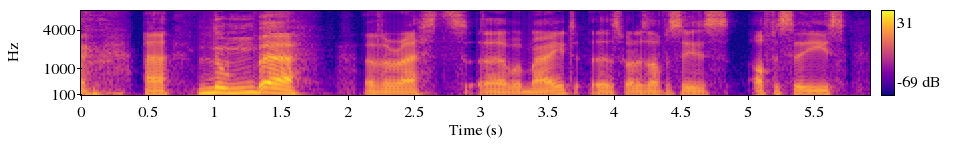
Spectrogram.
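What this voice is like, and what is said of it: Usual voice. Nothing is said of it.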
